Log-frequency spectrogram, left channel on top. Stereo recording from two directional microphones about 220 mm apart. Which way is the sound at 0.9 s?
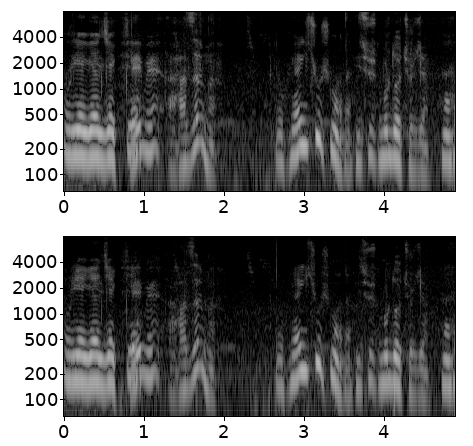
35° left (ahead or behind).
